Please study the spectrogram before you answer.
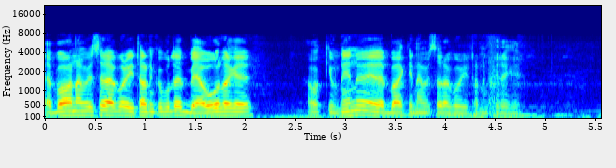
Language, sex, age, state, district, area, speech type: Assamese, male, 18-30, Assam, Jorhat, urban, spontaneous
